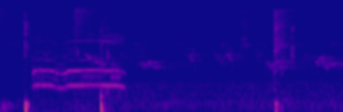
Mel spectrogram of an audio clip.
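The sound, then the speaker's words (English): At the start of a song, a rooster crows once, a loud drawn-out cock-a-doodle-doo lasting over a second, punctuated by a few sharp thumps, followed by fainter bird chirps over a noisy background. “Starts with some bird noises.”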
